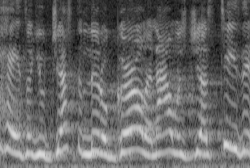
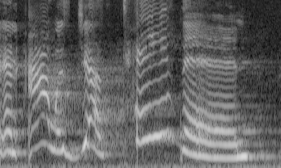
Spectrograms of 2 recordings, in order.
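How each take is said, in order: First: Uncle's original. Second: Slow, high, mocking repeat of his line; mocking echo. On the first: Acted. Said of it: "just like he said it". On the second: Hazel throwing her uncle's words back at him, slow mocking echo. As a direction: mimic him so he hears it. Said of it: "I say back just like he said it".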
